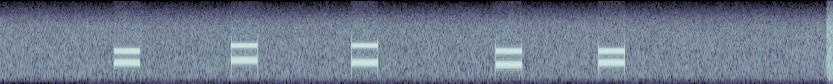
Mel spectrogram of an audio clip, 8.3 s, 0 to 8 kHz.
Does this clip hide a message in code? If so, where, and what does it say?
Yes: DTMF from 1.1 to 6.2 s, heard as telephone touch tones, dialled by hand, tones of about 260 ms, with a squelch burst at the end. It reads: 4 9 6 1 4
